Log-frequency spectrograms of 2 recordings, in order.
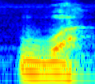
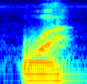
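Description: First: The vowel is a short weak schwa. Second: The vowel is a short weak schwa.

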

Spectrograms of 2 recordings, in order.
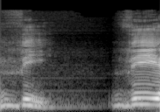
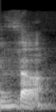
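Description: First: The word 'the' ends in 'ee' with a Y glide. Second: The word 'the' ends in a short 'uh' sound. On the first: The next word starts with a vowel. "If it starts with a vowel, you say the information" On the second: The next word starts with a consonant. "if the word starts with a consonant, you say the students"

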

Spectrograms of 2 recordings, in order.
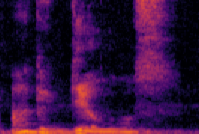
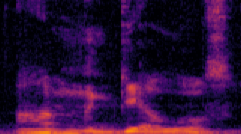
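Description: First: The double gamma is said as a hard g. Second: The double gamma is said as a nasal ng. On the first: The speaker calls it wrong. "Это не ангелос" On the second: The speaker calls it right. "это ангелос, ангел"

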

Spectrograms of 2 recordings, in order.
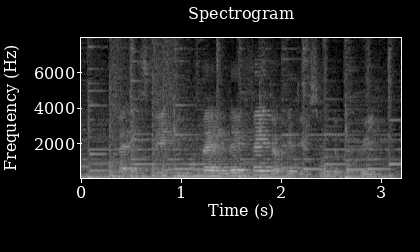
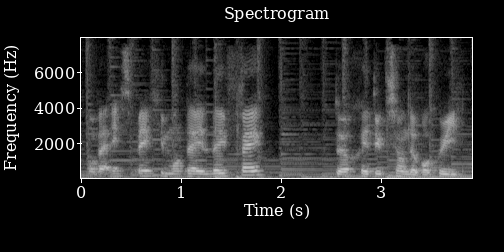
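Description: First: The distant voice sounds faint and much quieter. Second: The distant voice sounds clear and full. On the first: The speaker calls it wrong. "on utilise le micro d'une autre marque" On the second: The speaker calls it right. "on utilise le modèle O"

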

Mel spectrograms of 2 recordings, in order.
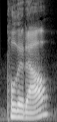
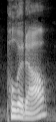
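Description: No difference in how they are said.

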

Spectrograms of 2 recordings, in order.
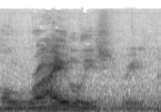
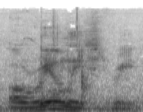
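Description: First: The name is said with English pronunciation. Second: The name is said with Spanish pronunciation. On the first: "but it's really" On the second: "in Spanish they pronounce it"

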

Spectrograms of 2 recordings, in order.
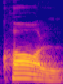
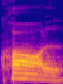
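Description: No difference in how they are said.

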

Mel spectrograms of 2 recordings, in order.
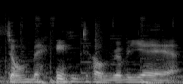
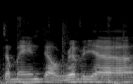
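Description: First: Riviere is pronounced in a French way. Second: Riviere is pronounced in an English way. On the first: The speaker calls it right. "Riviere is French name" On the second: The speaker calls it wrong. "I had a hard time pronouncing it"

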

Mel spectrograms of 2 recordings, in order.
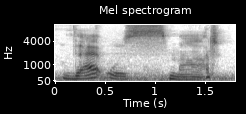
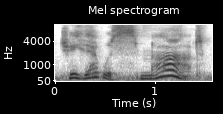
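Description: First: It is said with a sarcastic tone. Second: It is said as a sincere compliment.

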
